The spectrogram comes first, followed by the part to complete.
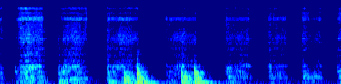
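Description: Bristle paintbrush stroking liquid paint remover over the rusty metal base of a paper cutter: faint, quick rubbing strokes at about two to three a second, with two louder strokes near the middle.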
